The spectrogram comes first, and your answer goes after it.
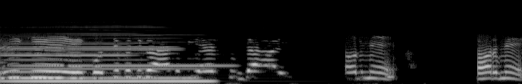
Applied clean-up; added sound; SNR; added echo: classical method Wiener filter.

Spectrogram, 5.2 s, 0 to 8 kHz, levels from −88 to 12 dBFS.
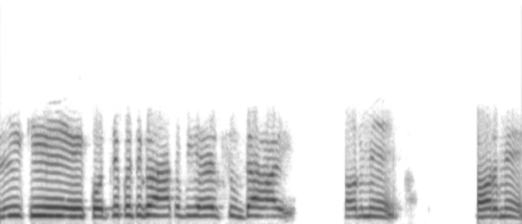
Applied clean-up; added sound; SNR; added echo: neural mask model Resemble Enhance denoiser.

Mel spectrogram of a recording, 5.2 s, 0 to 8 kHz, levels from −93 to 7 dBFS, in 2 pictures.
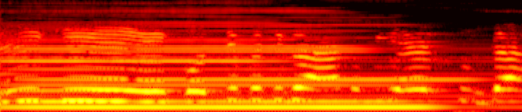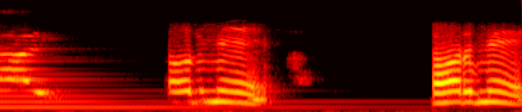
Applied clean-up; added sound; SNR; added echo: classical method log-MMSE.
